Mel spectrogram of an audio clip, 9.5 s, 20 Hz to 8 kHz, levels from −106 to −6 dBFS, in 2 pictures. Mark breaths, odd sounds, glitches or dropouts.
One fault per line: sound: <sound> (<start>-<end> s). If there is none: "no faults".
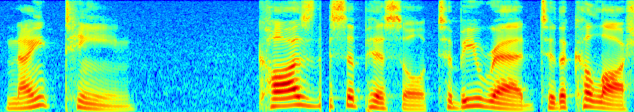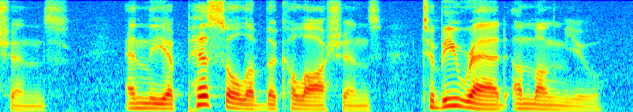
sound: dropout (2.4-2.5 s)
